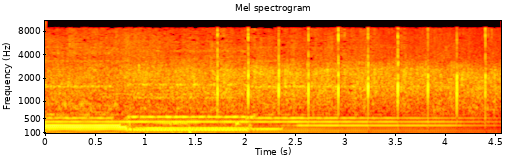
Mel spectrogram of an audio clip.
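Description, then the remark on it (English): A seated audience claps hands unto the Lord in a steady, dense wash of applause over sustained organ chords, with sharper individual claps standing out as the sound gradually fades. “When you're seated, one more time, clap your hands unto the Lord.”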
